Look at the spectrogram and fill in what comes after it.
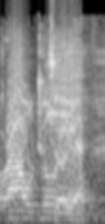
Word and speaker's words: Raul Julia: I'm probably butchering the man's name. Raul Julia. – Oh, Raul Julia.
